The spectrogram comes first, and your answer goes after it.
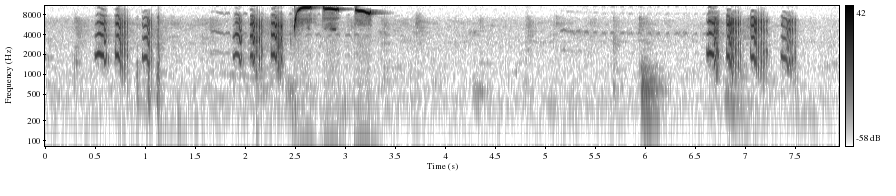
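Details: Squirrel calling with two quick groups of chirps, then loud, high, piercing whistled notes, a silence, and another short cluster of harmonic chirps.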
